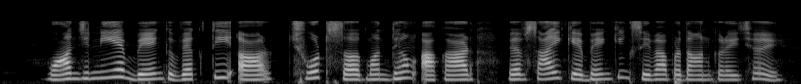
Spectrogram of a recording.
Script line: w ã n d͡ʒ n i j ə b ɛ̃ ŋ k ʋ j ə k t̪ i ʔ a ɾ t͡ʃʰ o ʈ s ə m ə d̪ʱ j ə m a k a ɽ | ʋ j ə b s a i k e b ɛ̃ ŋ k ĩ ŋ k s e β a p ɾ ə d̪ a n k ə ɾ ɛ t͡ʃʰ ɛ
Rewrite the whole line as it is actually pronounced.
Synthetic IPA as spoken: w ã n d͡ʒ n i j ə b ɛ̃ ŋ k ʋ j ə k t̪ i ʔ a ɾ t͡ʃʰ o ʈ s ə m ə d̪ʱ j ə m a k a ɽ | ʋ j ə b s a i k e b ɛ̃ ŋ k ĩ ŋ ɡ s e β a p ɾ ə d̪ a n k ə ɾ ɛ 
